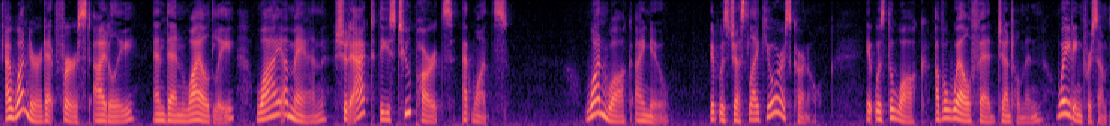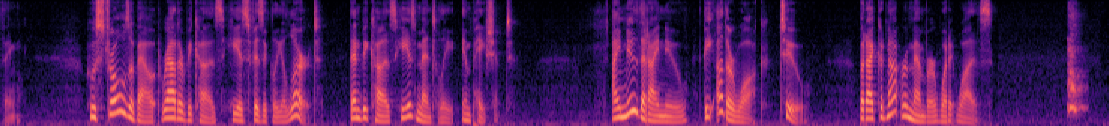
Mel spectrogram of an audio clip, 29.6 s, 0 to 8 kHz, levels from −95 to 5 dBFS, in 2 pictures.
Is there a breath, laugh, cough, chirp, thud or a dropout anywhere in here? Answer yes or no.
yes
